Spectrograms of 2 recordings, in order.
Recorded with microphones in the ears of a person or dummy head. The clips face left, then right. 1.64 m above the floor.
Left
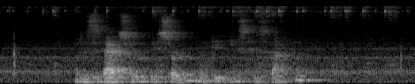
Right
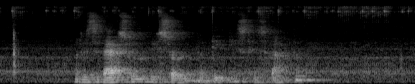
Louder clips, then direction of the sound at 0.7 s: Right 1 dB; 15° right (ahead or behind).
